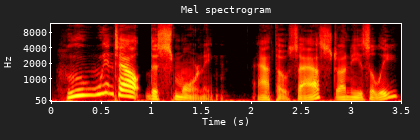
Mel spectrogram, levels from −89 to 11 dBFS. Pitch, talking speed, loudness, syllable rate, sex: 155 Hz, 135 wpm, -19 LUFS, 4.9 syllables/s, male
